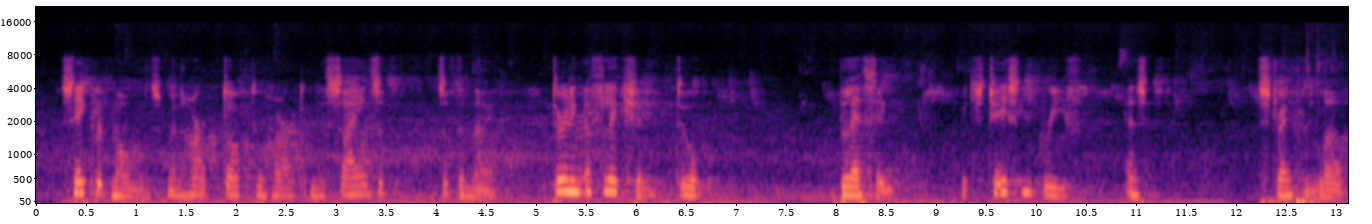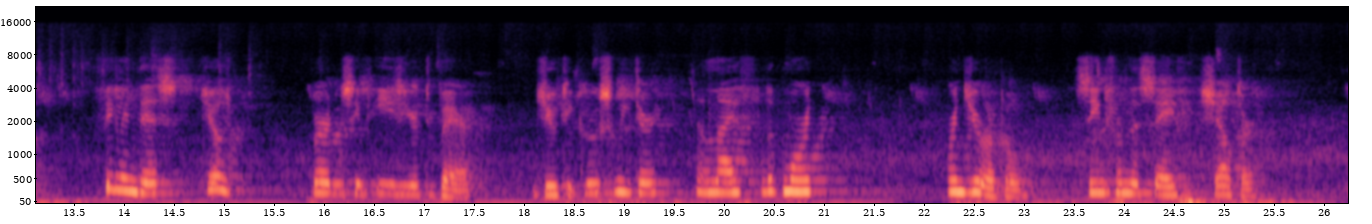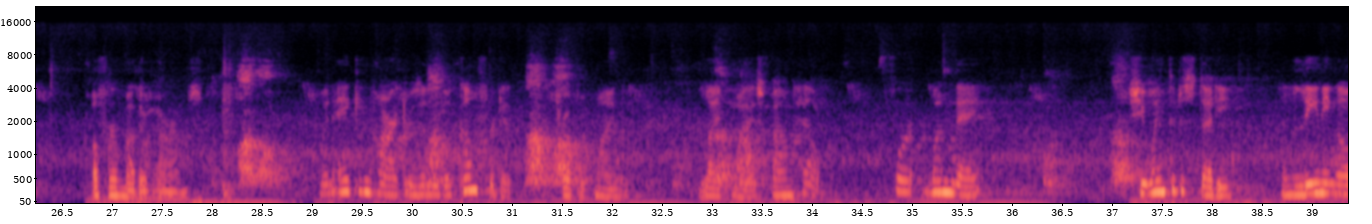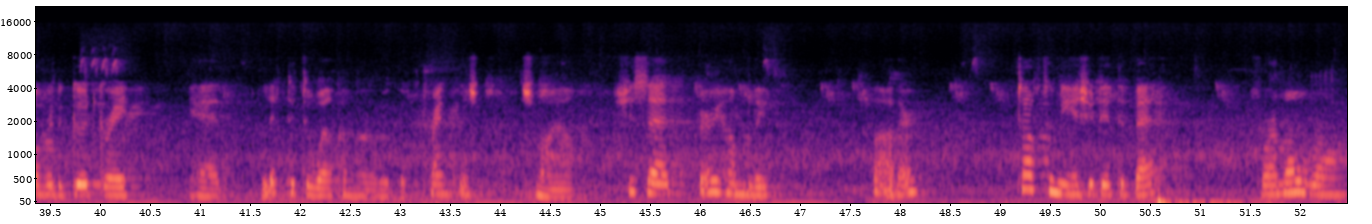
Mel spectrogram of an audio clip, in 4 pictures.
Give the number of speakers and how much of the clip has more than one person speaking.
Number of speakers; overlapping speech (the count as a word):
one, no overlap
